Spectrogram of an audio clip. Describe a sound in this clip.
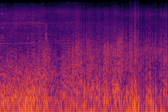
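A motorbike engine hums while riding along a road.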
